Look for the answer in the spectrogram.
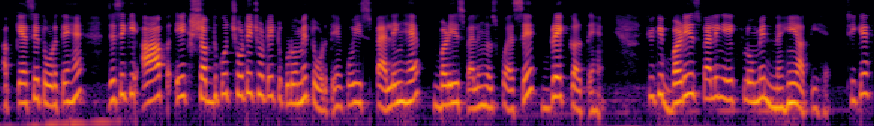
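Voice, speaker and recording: Woman teacher, patient, repetitive, slightly high voice, spelling lesson. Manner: patient, repeats points and checks with "theek hai". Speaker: English teacher. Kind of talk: explaining spelling rules in a lesson.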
